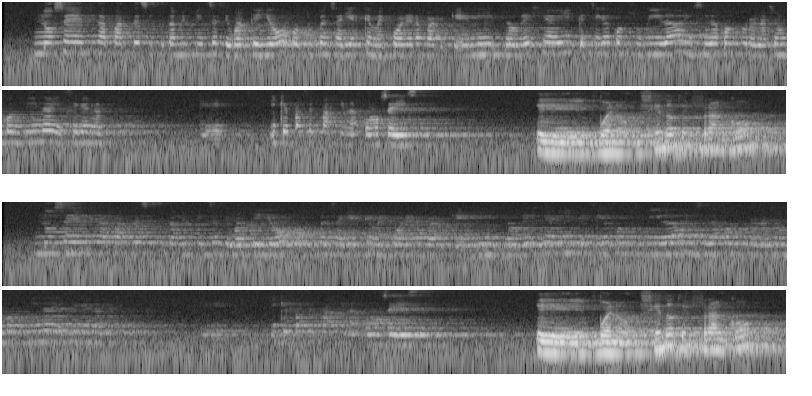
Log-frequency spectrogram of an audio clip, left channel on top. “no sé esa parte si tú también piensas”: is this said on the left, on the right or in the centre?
Left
